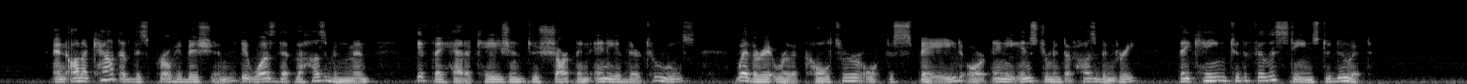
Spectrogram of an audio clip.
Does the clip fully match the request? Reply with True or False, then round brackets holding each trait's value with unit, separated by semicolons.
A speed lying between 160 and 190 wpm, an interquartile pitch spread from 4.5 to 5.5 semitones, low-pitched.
True (170 wpm; 5.0 semitones; 120 Hz)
